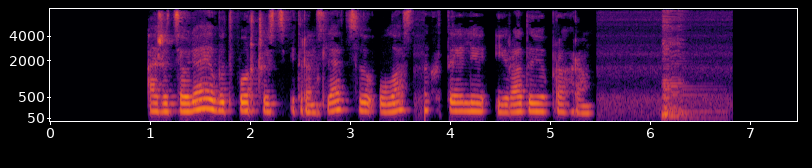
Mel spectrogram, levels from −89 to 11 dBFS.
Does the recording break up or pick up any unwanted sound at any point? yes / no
yes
